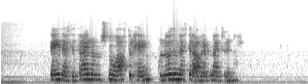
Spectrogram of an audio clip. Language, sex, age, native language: Icelandic, female, 50-59, Icelandic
